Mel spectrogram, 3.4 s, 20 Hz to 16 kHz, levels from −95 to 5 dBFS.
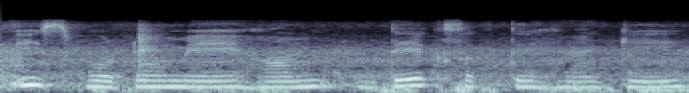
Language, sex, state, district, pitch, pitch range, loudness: Hindi, female, Haryana, Rohtak, 195 Hz, 185-205 Hz, -15 LUFS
